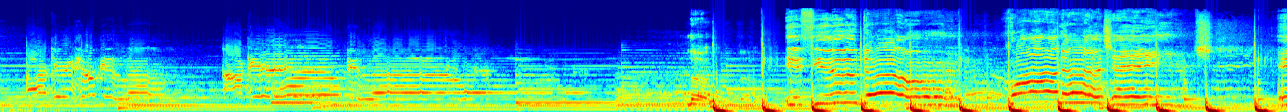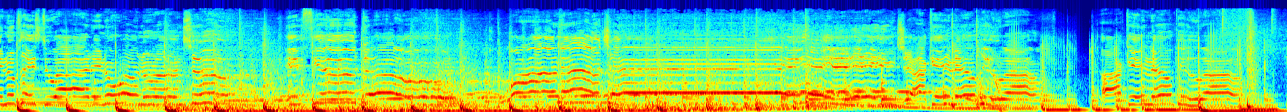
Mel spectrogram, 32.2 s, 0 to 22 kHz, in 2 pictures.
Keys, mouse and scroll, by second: 0.2 g, 2.3 click, 2.7-4.1 shift+middle drag, 4.1 Escape, 4.5 ctrl+l, 5.8 click, 7.0 g, 9.2 click, 10.6 middle click, 11.3 shift+s, 11.8 Tab, 12.2 click, 12.4 Tab, 12.7 click, 13.3 ctrl+l, 13.5 p, 14.0 Tab, 14.2 click, 15.1-16.5 drag, 16.7-19.3 right drag, 19.3-20.6 scroll down 2, 20.6 click, 21.4 click, 21.6 click, 22.2 KP_3, 22.7 Tab, 22.9-23.3 scroll up 2, 23.5 click, 24.0 shift+middle click, 24.4 g, 27.0 scroll down 4, 27.2 alt+z, 27.4-28.5 middle drag, 28.5 g, 29.6 click, 29.8 scroll down 2, 30.0 middle click, 30.3-30.8 scroll up 6, 30.8-32.1 middle drag.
